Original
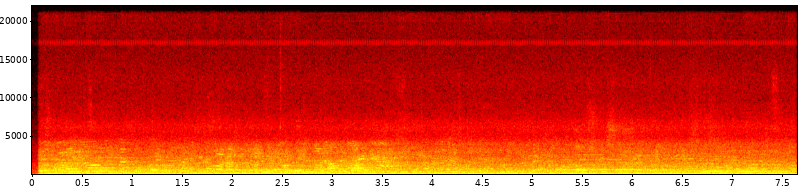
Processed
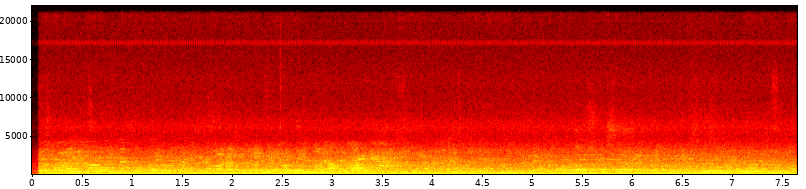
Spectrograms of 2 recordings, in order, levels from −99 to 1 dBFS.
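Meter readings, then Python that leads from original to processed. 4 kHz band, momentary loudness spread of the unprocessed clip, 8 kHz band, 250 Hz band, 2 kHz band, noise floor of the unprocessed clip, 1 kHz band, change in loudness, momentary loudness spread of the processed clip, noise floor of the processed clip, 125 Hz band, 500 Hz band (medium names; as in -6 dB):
-3.5 dB, 2 LU, no reading, 0.0 dB, -0.5 dB, -24 dBFS, 0.0 dB, 0.0 dB, 2 LU, -24 dBFS, 0.0 dB, 0.0 dB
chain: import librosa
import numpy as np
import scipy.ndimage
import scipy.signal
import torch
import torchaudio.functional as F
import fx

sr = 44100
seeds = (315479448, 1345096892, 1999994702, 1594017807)

y = fx.peak_eq(x, sr, hz=4100.0, db=-7.5, octaves=0.59)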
